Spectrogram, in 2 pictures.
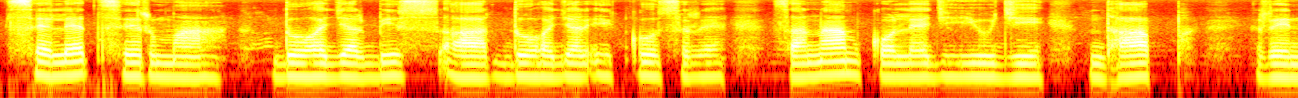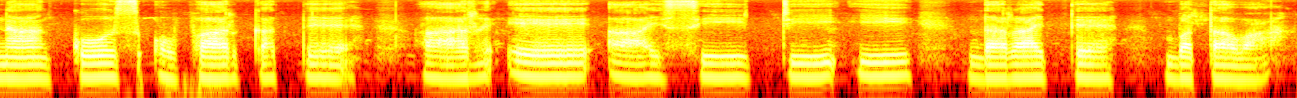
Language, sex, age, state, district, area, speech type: Santali, male, 18-30, Jharkhand, Pakur, rural, read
